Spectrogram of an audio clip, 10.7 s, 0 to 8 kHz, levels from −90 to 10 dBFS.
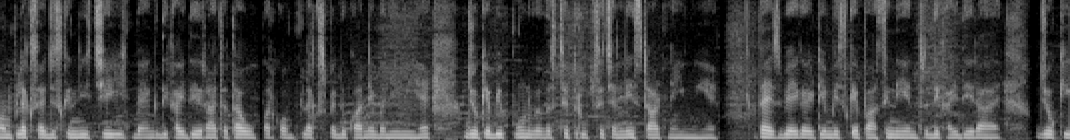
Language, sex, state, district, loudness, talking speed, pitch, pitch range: Hindi, female, Uttar Pradesh, Budaun, -20 LUFS, 230 wpm, 180 Hz, 170-185 Hz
